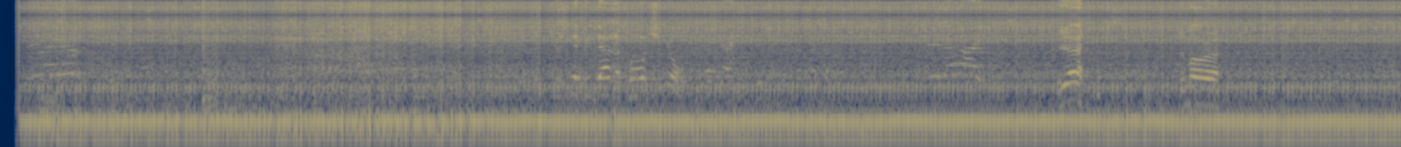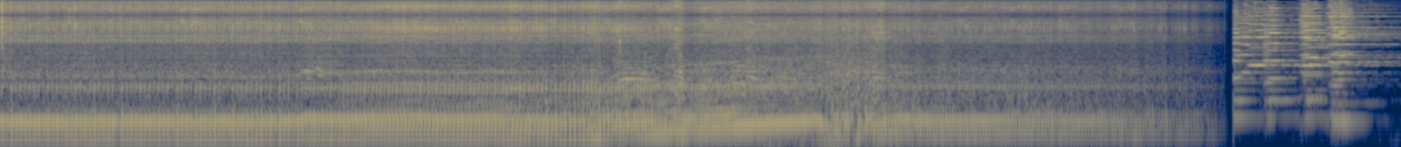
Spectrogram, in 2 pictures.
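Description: Motorcycle engine idling steadily at the handlebars, its note shifting after about seventeen seconds as the bike pulls away and rides off, then fading out near the end.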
